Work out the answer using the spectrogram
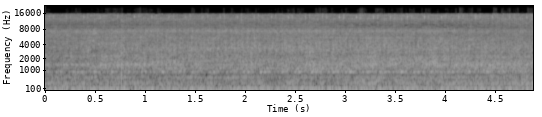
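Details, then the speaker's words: Subaru Bugeye daily driver at idle: thin metallic buzz over the engine note, a loose-sounding vibration the owner suspects is the exhaust, not yet fixed or confirmed; AC compressor not engaging, likely low-pressure switch. "there is a there is a metallic vibration sound that I suspect again is the uh uh exhaust but I can't I can't fix that just yet"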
